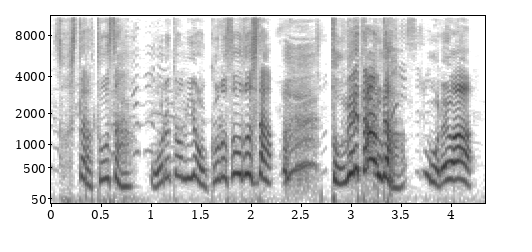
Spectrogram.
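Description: A haunted young man of nineteen voiced by a woman in a Japanese voice drama. The delivery is halting and emotional, with extremely wide pitch swings. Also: big pitch swings, a bit bright, dry recording. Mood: hysterical, anguished. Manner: emotional, halting, casual masculine speech. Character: distraught nineteen-year-old man, traumatised and haunted. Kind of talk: Japanese amateur voice drama acting.

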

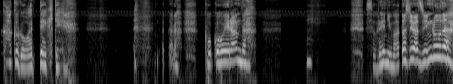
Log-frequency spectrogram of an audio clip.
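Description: A woman plays a proud werewolf woman in an audio drama. She speaks slowly in a somewhat high voice, cool and blunt. The sound is dry, and her tone is tough and resolute. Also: lively intonation, no room sound. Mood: defiant. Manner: blunt, masculine phrasing, cool. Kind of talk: Japanese amateur voice drama acting.

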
